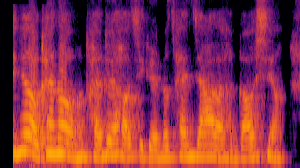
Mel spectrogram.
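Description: Recorded very cleanly against a silent background, a woman uses an ordinary speaking voice with a fairly high pitch and ordinary pitch variation. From mainland China, Nanjing then Shenzhen from age 8. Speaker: tech startup founder and CEO. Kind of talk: interview.

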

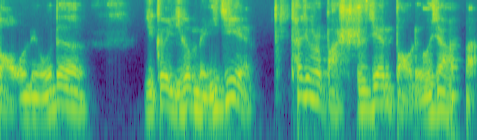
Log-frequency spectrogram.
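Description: This man's voice makes very wide pitch swings at a moderate pace while keeping very even loudness. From Shanxi, China. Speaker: tattoo artist. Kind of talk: casual chat.

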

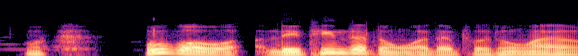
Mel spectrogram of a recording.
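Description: The man's intonation is lively. He speaks at a moderate pace and a medium pitch. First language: Cantonese (speaking Chinese). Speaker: livestream host. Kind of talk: casual chat. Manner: halting.

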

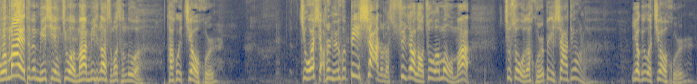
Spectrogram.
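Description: Over noticeable background noise, a man with an extremely high pitch speaks at a very fast pace with very wide pitch swings and long, frequent pauses. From Henan. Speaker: stand-up comedian. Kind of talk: stand-up.

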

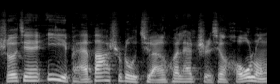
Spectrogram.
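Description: On a very clean recording with a silent background, a man with a bright, sharp tone speaks at a fairly slow pace with lively intonation. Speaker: English teacher. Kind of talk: lecture. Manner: animated.

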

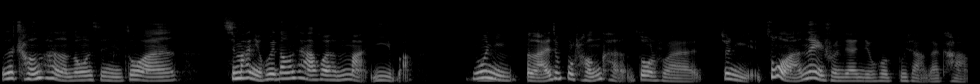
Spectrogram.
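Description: A woman with a Beijing accent speaks with very wide pitch swings against a quiet background. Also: medium pitch for a woman, fairly quick pace. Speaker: artist. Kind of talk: casual chat.

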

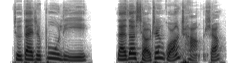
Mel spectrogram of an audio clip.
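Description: Fairly high-pitched, slightly mellow woman's voice at a fairly slow pace, with big pitch swings, on a very clean recording with a silent background.

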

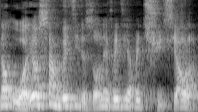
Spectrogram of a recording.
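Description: Audible room echo carries a man's voice, which has vocal fry and moves at a fairly quick pace. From Chaozhou, Guangdong. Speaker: media founder and podcaster. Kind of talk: casual interview conversation. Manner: hesitant with frequent fillers.

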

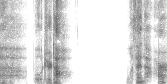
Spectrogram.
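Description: On a very clean recording with a silent background, a man puts on a character voice with a husky, rough edge, low pitch and lively intonation, speaking at a slow pace.

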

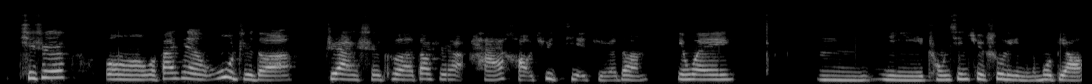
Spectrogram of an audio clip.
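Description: This woman has a plain, everyday voice with a fairly high pitch. She speaks at a fairly slow pace with fairly even intonation. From small rural county town in China. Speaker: podcast host and money-making coach. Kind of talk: interview.

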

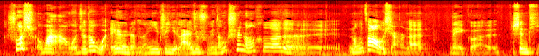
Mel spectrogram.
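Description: The pace is fairly slow. Room echo can be heard. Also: woman. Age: 30s. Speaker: podcast co-host, entrepreneur. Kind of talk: casual chat.

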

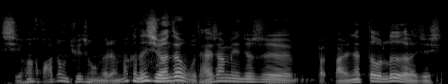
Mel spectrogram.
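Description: The recording is very clean, with a silent background. A man speaks at a very fast pace with lively intonation. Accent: Changsha. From Changsha, Hunan. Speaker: stand-up comedian and vlogger. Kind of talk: casual chat. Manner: stammering repetitions.

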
